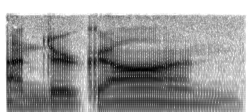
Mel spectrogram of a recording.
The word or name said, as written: undergone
